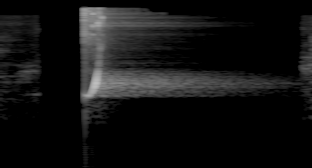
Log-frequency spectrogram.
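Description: A single edited-in pop sound effect, a quick upward-swooping blip with a short hissing tail that fades away.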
